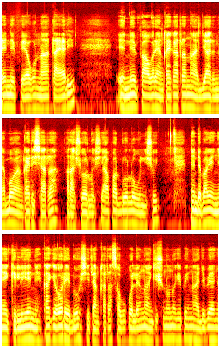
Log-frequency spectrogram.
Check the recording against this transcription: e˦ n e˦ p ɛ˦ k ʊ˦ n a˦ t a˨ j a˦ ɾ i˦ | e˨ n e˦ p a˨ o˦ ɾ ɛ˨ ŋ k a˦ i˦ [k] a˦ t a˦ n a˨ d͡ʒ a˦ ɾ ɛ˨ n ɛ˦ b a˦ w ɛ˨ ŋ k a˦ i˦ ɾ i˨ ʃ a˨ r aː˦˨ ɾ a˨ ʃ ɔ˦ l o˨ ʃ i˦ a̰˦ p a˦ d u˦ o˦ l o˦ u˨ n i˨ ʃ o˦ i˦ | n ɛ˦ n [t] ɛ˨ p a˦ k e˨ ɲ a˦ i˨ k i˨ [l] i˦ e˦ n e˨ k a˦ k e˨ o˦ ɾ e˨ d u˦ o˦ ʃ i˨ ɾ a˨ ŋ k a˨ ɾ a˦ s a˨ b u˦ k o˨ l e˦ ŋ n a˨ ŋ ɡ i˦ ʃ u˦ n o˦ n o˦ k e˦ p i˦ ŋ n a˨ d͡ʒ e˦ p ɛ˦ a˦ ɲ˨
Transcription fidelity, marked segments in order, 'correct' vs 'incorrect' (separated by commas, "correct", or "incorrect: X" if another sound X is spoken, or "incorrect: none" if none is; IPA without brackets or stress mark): correct, incorrect: d, correct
